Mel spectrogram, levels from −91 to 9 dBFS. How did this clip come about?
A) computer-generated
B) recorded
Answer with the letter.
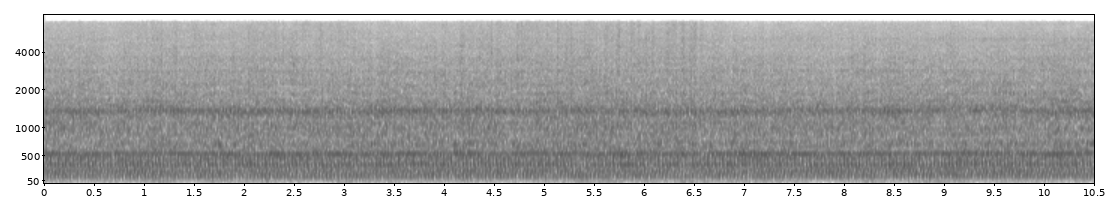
A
